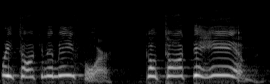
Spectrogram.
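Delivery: very high-pitched cartoon rabbit voice. Acting out what Josh would say, redone in a Bugs Bunny accent. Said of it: "With a Bugs Bunny accent".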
